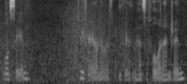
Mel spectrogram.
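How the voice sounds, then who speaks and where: A woman hosting an ASMR livestream, speaking softly to viewers and often slipping into whispers. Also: fairly low pitch, steady tone, brisk. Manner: soft-spoken, often dropping into whispers. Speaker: livestream host. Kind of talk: ASMR, soft chat to livestream viewers with card reading. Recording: clearly audible ambient background noise.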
